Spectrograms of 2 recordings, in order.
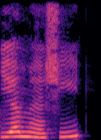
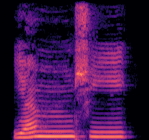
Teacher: You join the ya with meme, reading the meme clearly and not bouncing it.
